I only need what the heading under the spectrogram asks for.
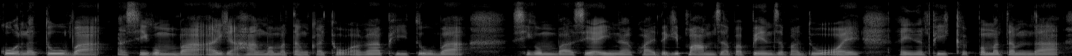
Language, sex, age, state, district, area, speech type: Manipuri, female, 18-30, Manipur, Tengnoupal, rural, spontaneous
